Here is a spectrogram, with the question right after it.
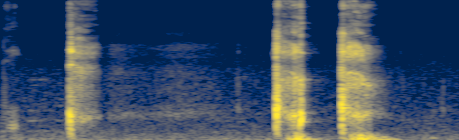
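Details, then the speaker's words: Three sharp single coughs, the last two close together, in a quiet room; brief repeated dry-sounding cough from someone coughing repeatedly while playing Roblox. "batuk lagi ih batuk lagi batuk lagi ini apa ya gayanya"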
